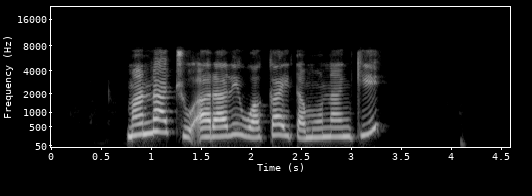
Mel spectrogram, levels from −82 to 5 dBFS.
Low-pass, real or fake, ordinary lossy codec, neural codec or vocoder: 7.2 kHz; fake; Opus, 24 kbps; autoencoder, 48 kHz, 128 numbers a frame, DAC-VAE, trained on Japanese speech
